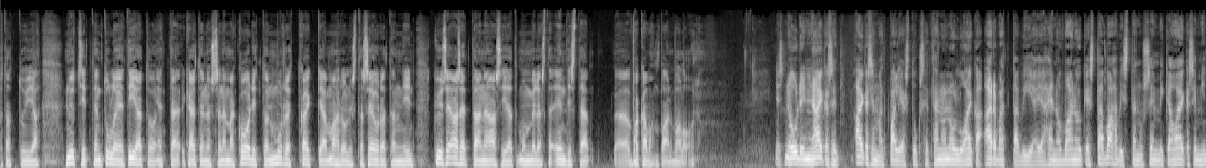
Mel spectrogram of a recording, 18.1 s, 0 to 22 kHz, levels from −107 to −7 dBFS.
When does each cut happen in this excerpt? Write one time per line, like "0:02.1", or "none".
0:02.3
0:04.5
